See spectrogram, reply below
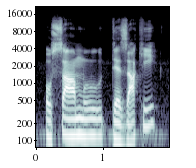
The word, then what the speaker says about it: Osamu Dezaki: This includes Masao Maruyama, Osamu Dezaki, Rintaro, which is a pseudonym for Shigeyuki Hayashi, and also Yoshiaki Kawajiri.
